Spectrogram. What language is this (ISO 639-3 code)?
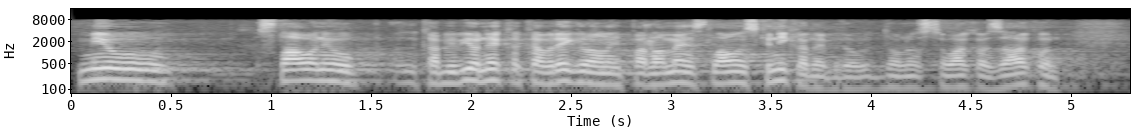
hrv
